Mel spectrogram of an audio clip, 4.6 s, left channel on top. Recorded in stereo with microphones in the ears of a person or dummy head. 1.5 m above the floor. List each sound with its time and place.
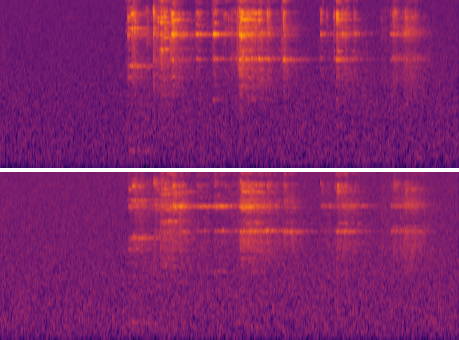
1.3 s keys jangling: 80° left, 3 m; by 4.3 s 10° left (ahead or behind), 1.5 m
